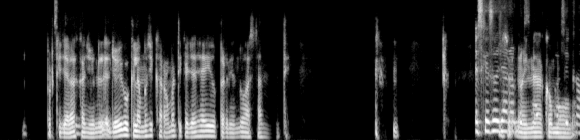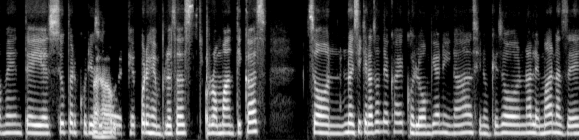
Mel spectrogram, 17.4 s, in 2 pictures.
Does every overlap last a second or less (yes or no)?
no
